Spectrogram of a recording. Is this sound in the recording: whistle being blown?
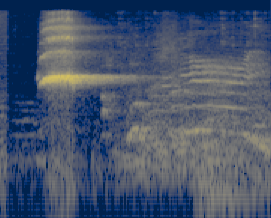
yes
